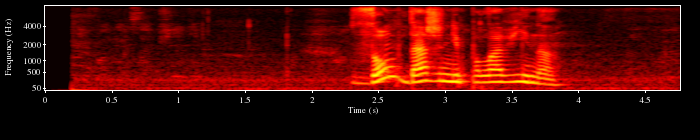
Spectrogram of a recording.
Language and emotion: Russian, neutral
